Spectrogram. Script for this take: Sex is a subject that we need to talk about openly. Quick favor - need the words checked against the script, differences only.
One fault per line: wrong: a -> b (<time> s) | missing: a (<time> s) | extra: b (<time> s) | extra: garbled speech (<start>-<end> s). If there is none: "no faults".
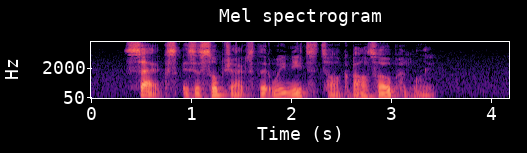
no faults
